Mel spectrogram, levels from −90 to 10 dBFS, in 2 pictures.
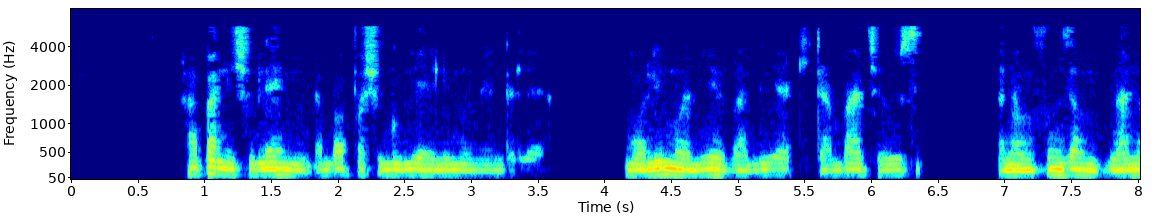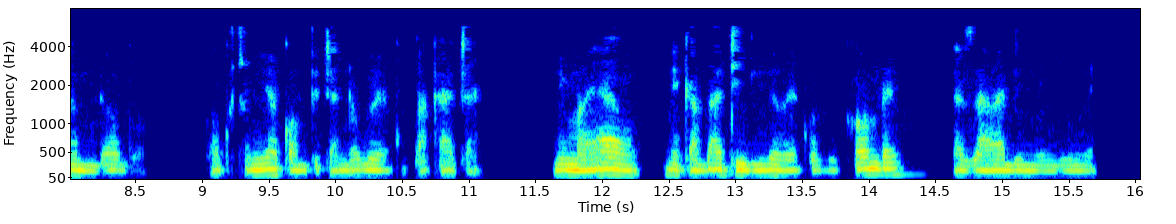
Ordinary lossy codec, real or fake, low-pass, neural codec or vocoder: MP3, 24 kbps; fake; 7.2 kHz; codec, 24 kHz, 6 kbps, HILCodec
